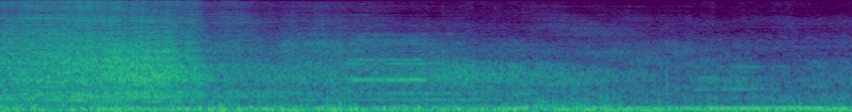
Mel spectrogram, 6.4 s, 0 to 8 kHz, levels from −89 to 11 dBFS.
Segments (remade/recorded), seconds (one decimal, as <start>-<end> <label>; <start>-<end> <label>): 0.0-2.1 recorded; 2.1-3.5 remade; 3.5-4.0 recorded; 4.0-5.2 remade; 5.2-6.4 recorded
